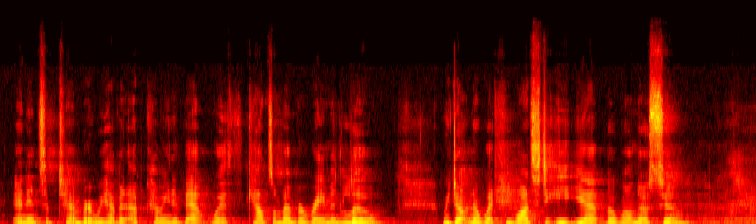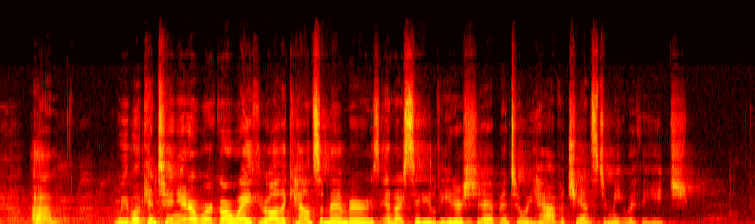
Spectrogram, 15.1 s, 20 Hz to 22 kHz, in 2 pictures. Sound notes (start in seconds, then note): 7.0 audience laughing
